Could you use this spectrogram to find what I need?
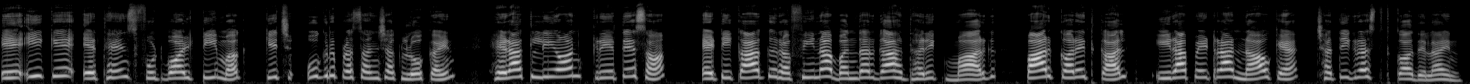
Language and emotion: Maithili, neutral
